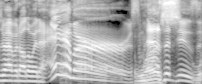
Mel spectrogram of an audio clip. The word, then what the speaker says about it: Amherst: We know it's pronounced Amherst. – Yeah. – You don't put the H in there.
